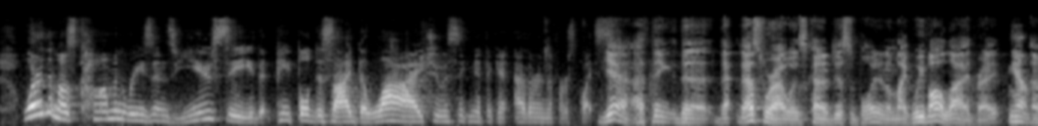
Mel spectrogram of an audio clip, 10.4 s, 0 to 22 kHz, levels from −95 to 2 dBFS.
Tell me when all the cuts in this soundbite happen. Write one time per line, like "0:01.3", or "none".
none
